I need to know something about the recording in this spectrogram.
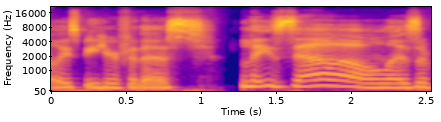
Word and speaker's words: Lae'zel: Lae'zel is the pronunciation.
